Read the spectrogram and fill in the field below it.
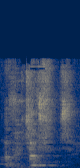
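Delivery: loud, rising sermon, shouted climaxes; whooping Sunday preacher, full voice; preaching at full force. Acted.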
